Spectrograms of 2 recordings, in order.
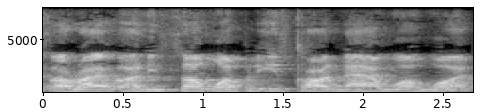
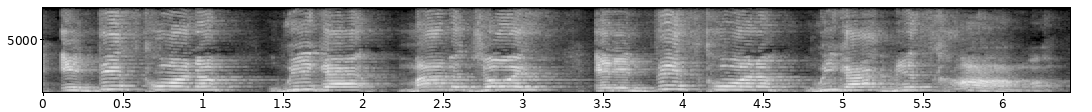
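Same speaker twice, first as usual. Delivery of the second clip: slow, higher hammed-up fight announcer; ring announcer; 7 semitones higher, slower than usual. Introducing Mama Joyce and Karma like a ring announcer. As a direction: call out the fighters like a boxing match.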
